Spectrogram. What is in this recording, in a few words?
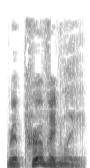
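"reprovingly", British English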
